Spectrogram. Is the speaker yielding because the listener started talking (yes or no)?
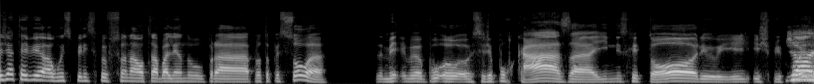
yes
